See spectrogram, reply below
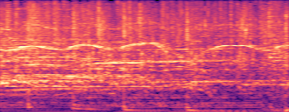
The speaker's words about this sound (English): How about a big hand for your host?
